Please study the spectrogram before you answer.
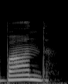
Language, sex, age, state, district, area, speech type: Kashmiri, female, 30-45, Jammu and Kashmir, Budgam, rural, read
